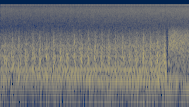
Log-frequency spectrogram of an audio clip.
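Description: Steady drone of an aircraft's engine heard from on board, holding an even pitch and cutting off abruptly at the end.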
